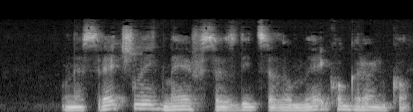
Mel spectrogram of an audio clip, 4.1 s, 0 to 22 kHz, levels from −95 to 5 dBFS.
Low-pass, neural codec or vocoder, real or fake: 10.8 kHz; codec, 24 kHz, 0.9 kbps, WavTokenizer, medium speech release version 1; fake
